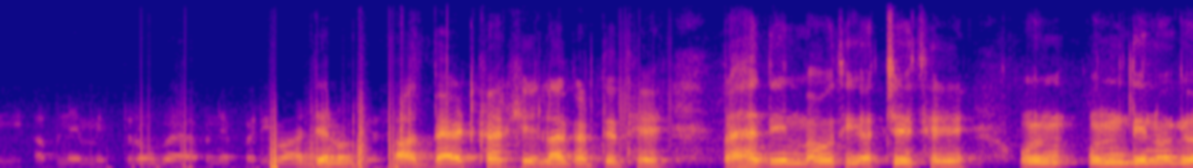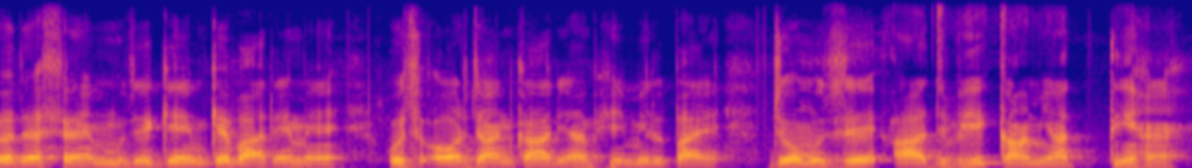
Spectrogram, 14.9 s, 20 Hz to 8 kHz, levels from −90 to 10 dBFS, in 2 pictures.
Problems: background sounds at intervals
